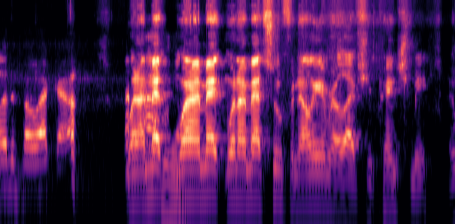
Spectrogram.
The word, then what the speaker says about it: bow echo: Wouldn't that be pronounced bow echo, like the bow of a ship, rather than bow?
